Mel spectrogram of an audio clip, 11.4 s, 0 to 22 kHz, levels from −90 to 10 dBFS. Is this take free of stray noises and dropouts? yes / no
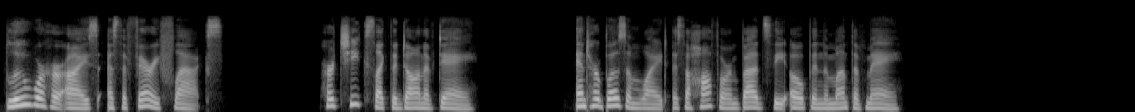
yes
